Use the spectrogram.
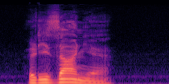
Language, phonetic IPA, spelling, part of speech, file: Polish, [lʲiˈzãɲɛ], lizanie, noun, Pl-lizanie.ogg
